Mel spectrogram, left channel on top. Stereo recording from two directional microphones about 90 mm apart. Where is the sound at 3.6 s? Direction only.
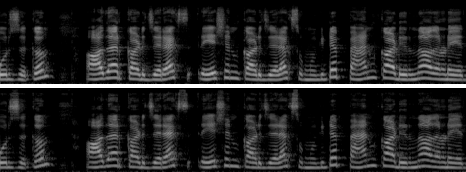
20° left (ahead or behind).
